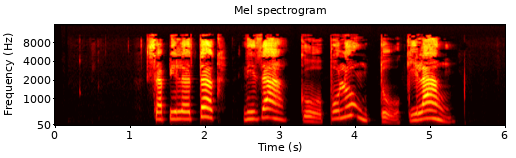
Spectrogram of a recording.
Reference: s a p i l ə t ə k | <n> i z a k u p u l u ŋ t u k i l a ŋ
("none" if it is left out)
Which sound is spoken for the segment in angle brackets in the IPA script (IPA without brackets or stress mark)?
n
